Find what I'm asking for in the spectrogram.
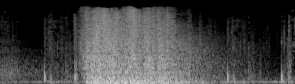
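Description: Counter-Strike: Global Offensive gunfire: a loud, dense burst of rapid shots swells for about a second, with a few sharp isolated clicks and thuds before and after against a low hum.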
